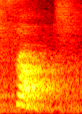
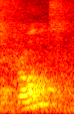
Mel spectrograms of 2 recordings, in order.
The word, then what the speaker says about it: front: No native speaker of English says front, because in every kind of English, this has a different vowel. It has the vowel of strut, the vowel of a cup that you would drink from, the same vowel as love in I love you. It's front. So anybody who says front, not a native speaker.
